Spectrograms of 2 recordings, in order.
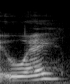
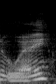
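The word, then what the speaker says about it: Ouai: and this is by ue it's spelled o-u-a-i i believe that's how you say it away this is almost full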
